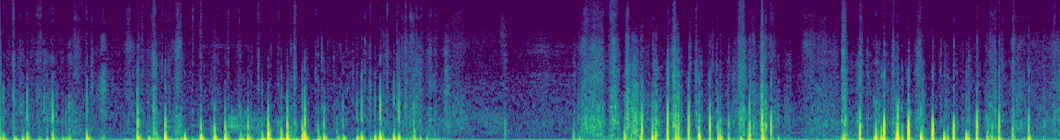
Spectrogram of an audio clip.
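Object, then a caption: Wool felt fedora hat. Fingertips grip and scratch the crown of a hollow houndstooth wool tweed fedora, making fast, soft, dull scratching and tapping with a low, muffled thud to each stroke. The rapid strokes pause briefly near the middle, then resume at the same quick pace.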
